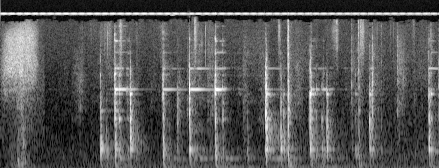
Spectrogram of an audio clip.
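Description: A hammer taps on wood.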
